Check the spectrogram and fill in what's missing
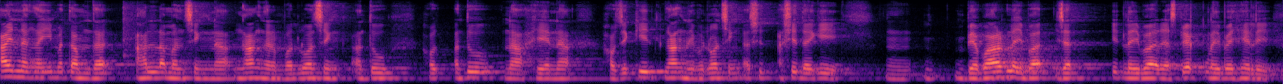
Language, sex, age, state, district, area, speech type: Manipuri, male, 18-30, Manipur, Thoubal, rural, spontaneous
